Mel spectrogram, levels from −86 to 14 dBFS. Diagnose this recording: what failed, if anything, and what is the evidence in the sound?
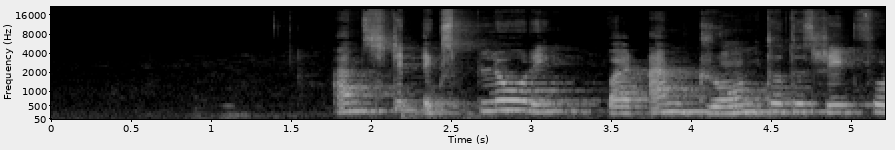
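The codec stage failed. Compressed frames were skipped at 2.17, 3.71 and 4.74 s. The speech jumps ahead each time, by roughly 100, 150 and 70 ms. Each jump fits whole 24 ms frames being lost.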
